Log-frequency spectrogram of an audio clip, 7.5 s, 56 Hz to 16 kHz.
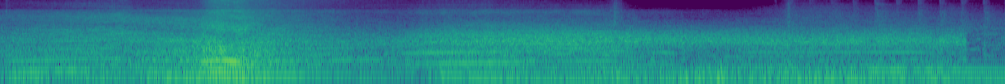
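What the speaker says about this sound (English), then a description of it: "Even at idle, you can feel the power of the 6-cylinder Boxster engine with its characteristic sound." A Porsche Boxster 986 with a 2.7-litre six-cylinder engine revs loudly up from idle, the note swelling to a peak and then holding a steady, rising drone close by.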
